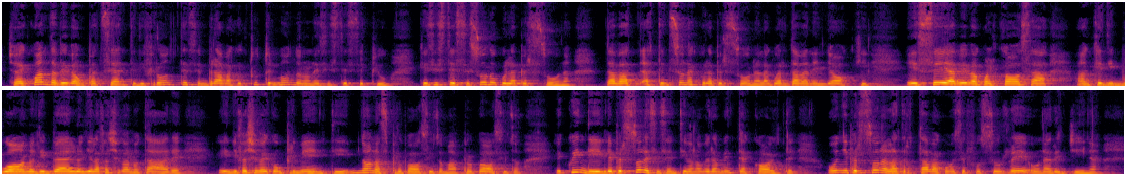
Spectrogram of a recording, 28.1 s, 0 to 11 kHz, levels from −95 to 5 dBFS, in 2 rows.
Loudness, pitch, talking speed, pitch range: -24 LUFS, 210 Hz, 155 wpm, 195-225 Hz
